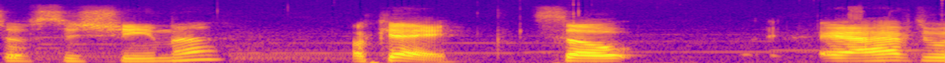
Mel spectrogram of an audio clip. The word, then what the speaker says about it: Tsushima: thing I can't pronounce two shima su she knows you know like tsunami right I just sooo not okay Tsushima yes okay I actually just the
